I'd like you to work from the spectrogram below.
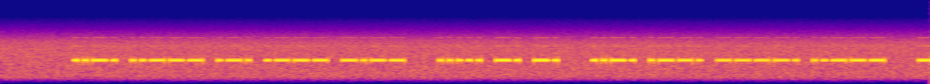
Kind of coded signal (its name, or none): Morse code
